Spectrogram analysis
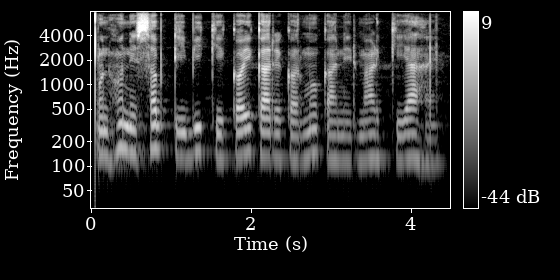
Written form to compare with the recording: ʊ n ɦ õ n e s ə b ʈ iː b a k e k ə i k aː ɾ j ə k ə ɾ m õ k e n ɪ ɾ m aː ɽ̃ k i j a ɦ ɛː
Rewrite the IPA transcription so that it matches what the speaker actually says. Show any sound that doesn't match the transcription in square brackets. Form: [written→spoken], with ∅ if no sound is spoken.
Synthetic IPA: ʊ n ɦ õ n e s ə b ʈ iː b [a→i] k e k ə i k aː ɾ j ə k ə ɾ m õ k [e→a] n ɪ ɾ m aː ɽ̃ k i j a ɦ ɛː

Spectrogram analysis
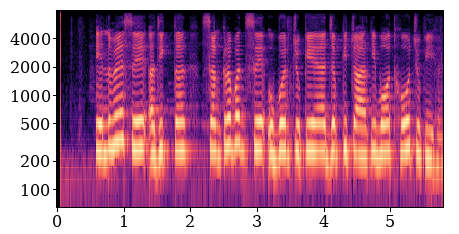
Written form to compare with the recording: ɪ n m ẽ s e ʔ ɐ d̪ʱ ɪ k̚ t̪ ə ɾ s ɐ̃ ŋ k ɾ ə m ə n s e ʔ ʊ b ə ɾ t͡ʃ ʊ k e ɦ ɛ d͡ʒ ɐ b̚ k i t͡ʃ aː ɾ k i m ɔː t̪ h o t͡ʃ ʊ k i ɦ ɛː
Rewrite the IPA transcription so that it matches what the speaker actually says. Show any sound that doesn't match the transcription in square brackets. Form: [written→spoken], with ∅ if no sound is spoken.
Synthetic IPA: ɪ n m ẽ s e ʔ ɐ d̪ʱ ɪ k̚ t̪ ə ɾ s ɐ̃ ŋ k ɾ ə m ə n s e ʔ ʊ b ə ɾ t͡ʃ ʊ k e ɦ ɛ d͡ʒ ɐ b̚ k i t͡ʃ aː ɾ k i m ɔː t̪ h o t͡ʃ ʊ k i ɦ ɛː

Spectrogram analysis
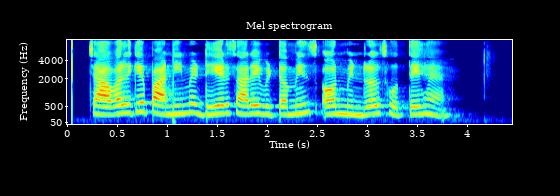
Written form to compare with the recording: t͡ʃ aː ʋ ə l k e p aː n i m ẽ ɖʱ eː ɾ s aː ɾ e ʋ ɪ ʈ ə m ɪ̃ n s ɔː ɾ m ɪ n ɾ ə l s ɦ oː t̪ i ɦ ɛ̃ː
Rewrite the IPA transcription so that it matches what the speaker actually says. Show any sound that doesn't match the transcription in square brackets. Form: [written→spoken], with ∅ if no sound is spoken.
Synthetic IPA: t͡ʃ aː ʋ ə l k e p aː n i m ẽ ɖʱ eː ɾ s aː ɾ e ʋ ɪ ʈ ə m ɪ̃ n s ɔː ɾ m ɪ n ɾ ə l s ɦ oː t̪ [i→e] ɦ ɛ̃ː

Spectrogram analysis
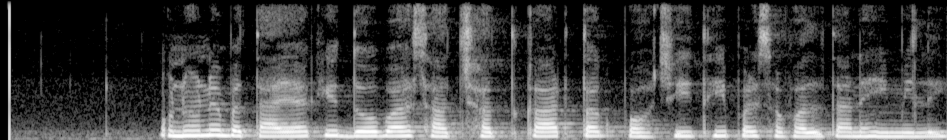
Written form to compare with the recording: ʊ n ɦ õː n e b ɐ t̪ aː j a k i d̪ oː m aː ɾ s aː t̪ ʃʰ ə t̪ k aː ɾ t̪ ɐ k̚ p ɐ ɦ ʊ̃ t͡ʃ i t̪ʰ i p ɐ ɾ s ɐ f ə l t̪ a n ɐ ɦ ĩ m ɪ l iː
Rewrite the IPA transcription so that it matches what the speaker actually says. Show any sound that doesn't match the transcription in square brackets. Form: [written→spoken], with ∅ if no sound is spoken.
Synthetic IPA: ʊ n ɦ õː n e b ɐ t̪ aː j a k i d̪ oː [m→b] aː ɾ s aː t̪ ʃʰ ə t̪ k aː ɾ t̪ ɐ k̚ p ɐ ɦ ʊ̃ t͡ʃ i t̪ʰ i p ɐ ɾ s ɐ f ə l t̪ a n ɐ ɦ ĩ m ɪ l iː

